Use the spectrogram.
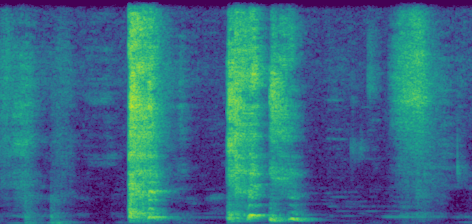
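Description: Someone coughs in several harsh bursts, close by, separated by short pauses and a faint breath.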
